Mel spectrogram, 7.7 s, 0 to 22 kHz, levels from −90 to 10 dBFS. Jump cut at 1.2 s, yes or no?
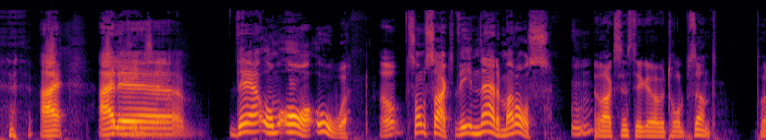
no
